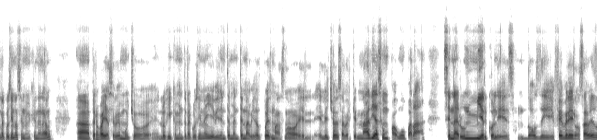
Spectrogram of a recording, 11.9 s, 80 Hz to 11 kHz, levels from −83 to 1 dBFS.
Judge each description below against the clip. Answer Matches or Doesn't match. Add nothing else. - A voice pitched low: Matches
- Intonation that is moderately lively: Doesn't match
